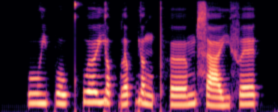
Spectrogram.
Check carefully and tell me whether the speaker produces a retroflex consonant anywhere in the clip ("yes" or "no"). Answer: no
